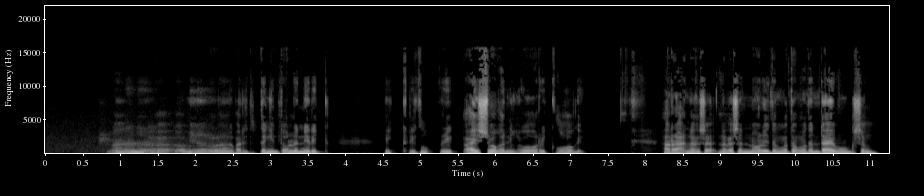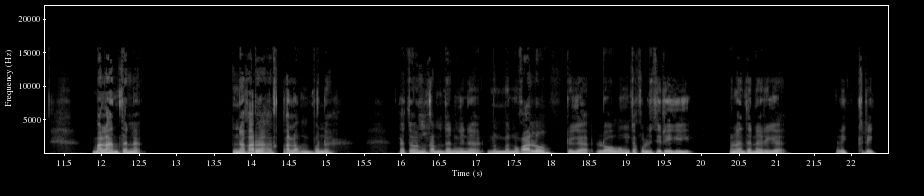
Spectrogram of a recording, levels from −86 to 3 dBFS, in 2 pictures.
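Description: Switch to a distant microphone from the start of this speech clip until 2.48 s: the sound is hollow, roomy, thin and roughly 5 dB quieter, likely because the close microphone's signal was missing, before snapping back abruptly.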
